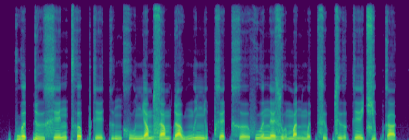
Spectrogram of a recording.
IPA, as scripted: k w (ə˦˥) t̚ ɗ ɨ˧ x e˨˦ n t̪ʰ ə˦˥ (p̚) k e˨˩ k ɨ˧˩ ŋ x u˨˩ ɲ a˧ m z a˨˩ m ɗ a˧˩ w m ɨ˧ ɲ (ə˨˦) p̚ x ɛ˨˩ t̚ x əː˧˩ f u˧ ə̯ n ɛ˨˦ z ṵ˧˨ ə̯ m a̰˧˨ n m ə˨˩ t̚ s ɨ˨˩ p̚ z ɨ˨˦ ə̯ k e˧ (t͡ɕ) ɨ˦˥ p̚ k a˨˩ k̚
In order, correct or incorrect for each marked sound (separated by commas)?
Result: correct, correct, incorrect, correct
